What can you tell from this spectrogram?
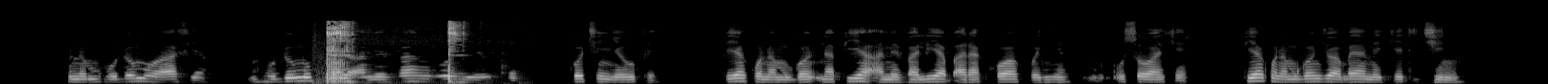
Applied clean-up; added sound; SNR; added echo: classical method log-MMSE.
